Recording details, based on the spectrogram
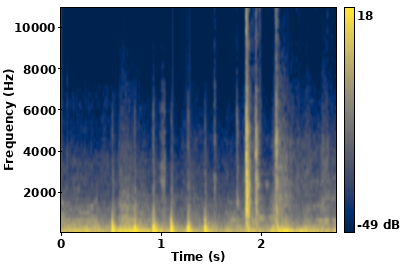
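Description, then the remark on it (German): A man opens the door of his pickup truck: a run of quick mechanical clicks, then a sharp latch clack and a heavier thunk as the door swings free. “öffnete die Tür seines Pickups und ging langsam auf meinen Jeep zu.”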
